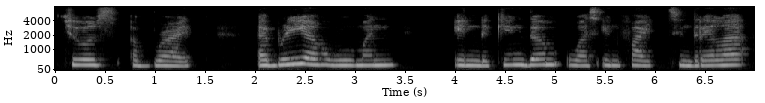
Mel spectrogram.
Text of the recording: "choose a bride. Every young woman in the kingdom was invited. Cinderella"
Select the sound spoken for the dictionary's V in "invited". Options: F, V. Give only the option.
F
